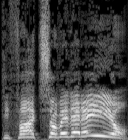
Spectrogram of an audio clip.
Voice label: anger, dialogue IT; mohaa; attack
